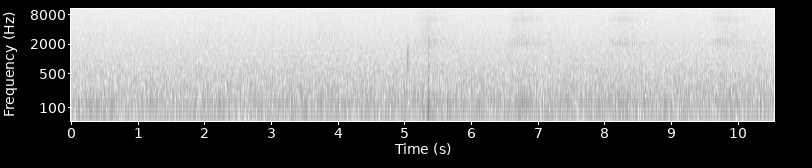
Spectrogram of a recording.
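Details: Thomas, a domestic cat, purring while receiving massage and Reiki on December 28, 2021; a quiet, steady low rumble, with soft breathy surges arriving about every one and a half seconds in the second half, and two faint clicks near the middle.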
